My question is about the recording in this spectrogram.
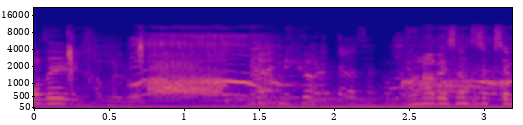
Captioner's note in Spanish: Llanto del bebé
